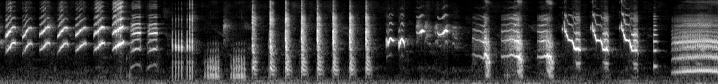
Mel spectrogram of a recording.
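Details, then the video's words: A female Nias hill myna calls to a male with quick rising whistled notes. These give way to loud, harsh, broadband barks repeated about three times a second, then twisting whistles. The clip ends on a buzzy, nasal note. "Kicau Jalak Nias Betina Memanggil Jantan"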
